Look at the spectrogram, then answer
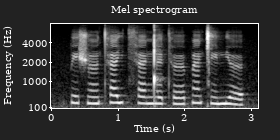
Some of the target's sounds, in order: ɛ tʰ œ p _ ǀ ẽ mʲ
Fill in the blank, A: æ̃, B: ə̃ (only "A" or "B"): A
